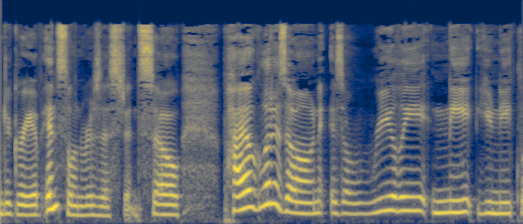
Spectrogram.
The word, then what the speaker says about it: pioglitazone: And that one is called pioglitazone.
